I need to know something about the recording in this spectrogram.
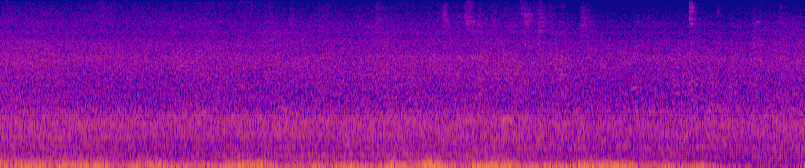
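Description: Traffic hums along a city street outdoors.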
